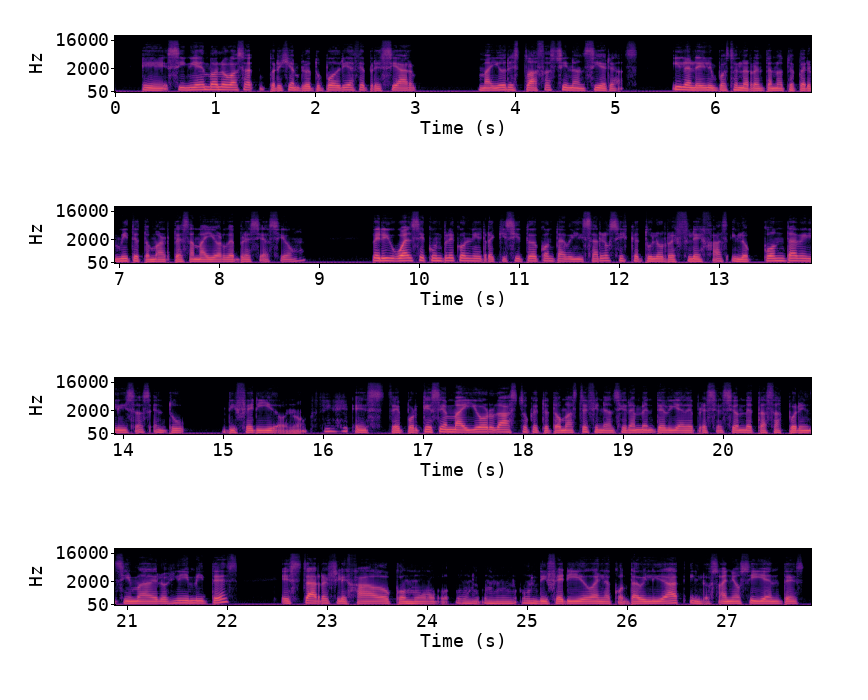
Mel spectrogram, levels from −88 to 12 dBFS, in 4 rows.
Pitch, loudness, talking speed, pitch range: 145 Hz, -29 LUFS, 180 wpm, 135-160 Hz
